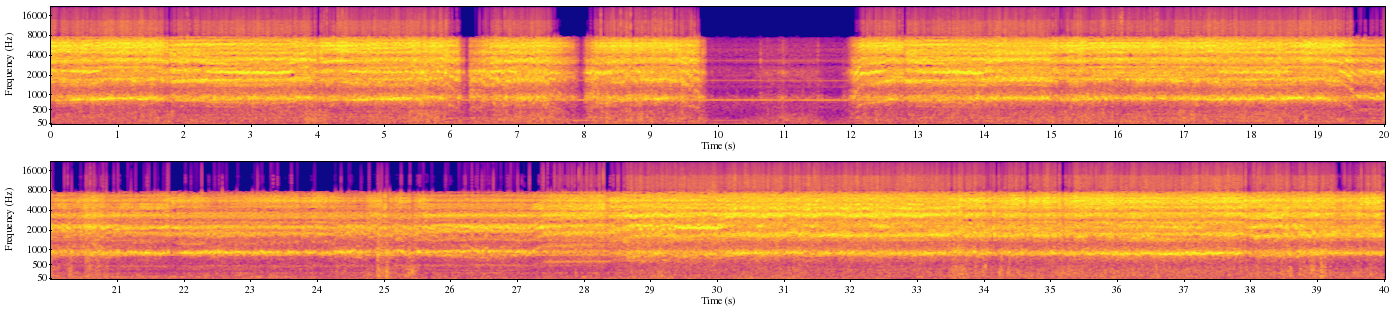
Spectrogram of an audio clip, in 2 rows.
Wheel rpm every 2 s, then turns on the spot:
220, 210, 210, 130, 150, 30, 160, 220, 230, 200, 120, 110, 110, 120, 180, 220, 230, 230, 220, 220.
10-12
